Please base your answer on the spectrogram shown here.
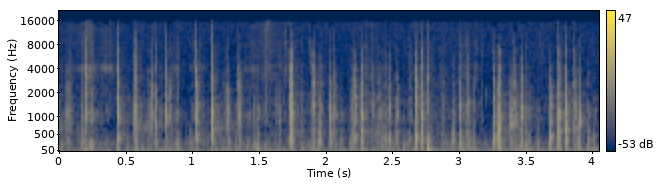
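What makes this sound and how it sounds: Long acrylic nails tap a small, hollow, light brown wooden box with a slot cutout, held right by the microphone. The result is a quick, irregular run of short, dry, hollow clicks and knocks with a woody tone around 600 Hz and bright nail ticks on top. Each tap dies away almost instantly.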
